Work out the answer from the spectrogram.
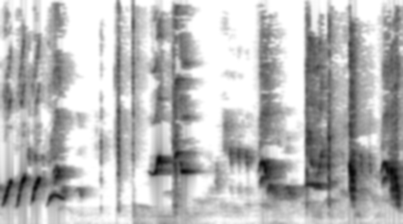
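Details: White-rumped shama in full song, said to get other shamas in the village answering: rising slurred whistles, then a varied stream of sharp chips, buzzy notes and high warbled phrases.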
